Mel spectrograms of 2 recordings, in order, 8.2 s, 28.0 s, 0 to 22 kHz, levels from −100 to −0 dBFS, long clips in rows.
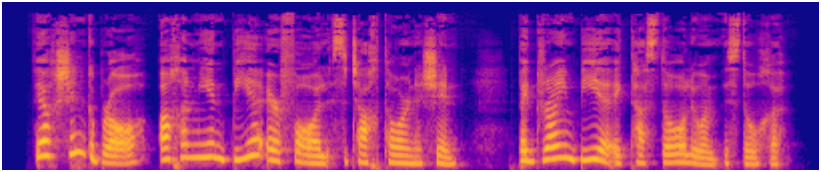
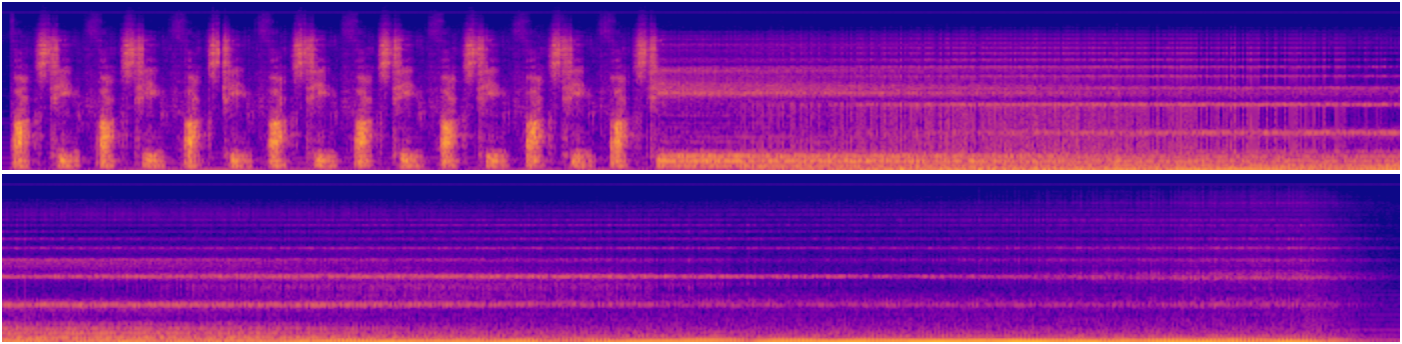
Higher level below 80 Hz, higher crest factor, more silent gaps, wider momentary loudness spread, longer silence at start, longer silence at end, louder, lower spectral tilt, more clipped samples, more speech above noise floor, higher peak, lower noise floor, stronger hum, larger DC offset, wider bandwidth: second, -58 dBFS vs -32 dBFS; about the same, 18 dB vs 22 dB; neither; about the same, 8 LU vs 10 LU; first, 0.35 s vs 0.1 s; about the same, 0.4 s vs 0.45 s; first, -18 LUFS vs -33 LUFS; about the same, -4.5 dB/octave vs -4.5 dB/octave; neither; first, 39 dB vs 22 dB; first, -2 dBFS vs -8 dBFS; about the same, -56 dBFS vs -53 dBFS; neither; neither; first, 17 kHz vs 11 kHz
